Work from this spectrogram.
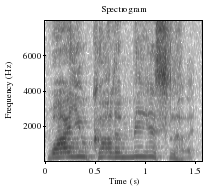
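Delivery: high, loud belted yell.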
